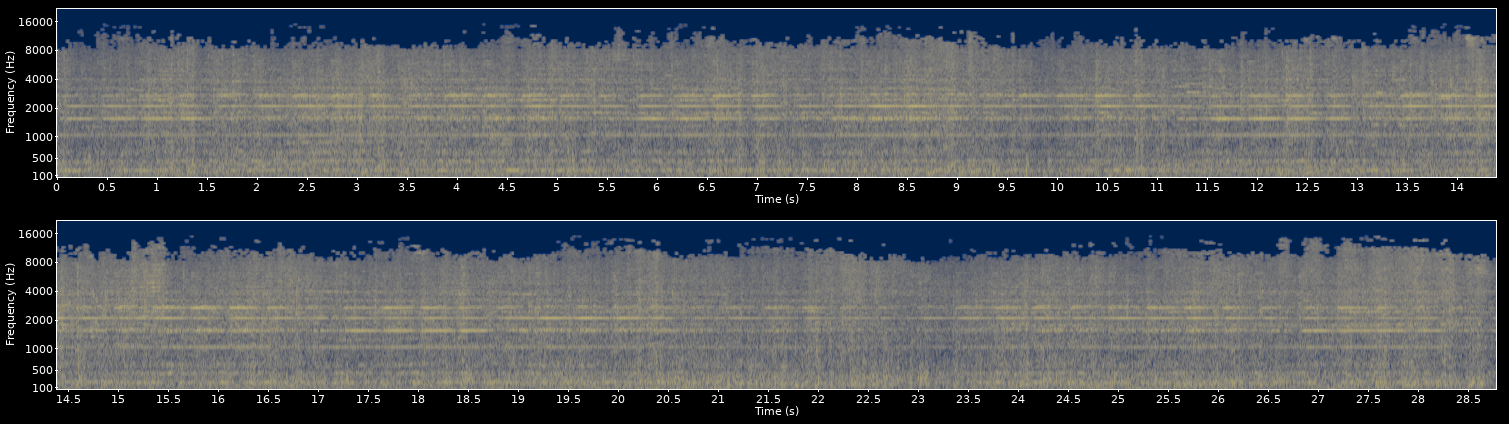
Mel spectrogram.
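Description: Loaded coal cars of a Canadian Pacific freight train rolling past close by: a steady rumble and clatter of steel wheels over the rail joints, with a steady high whine over it.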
